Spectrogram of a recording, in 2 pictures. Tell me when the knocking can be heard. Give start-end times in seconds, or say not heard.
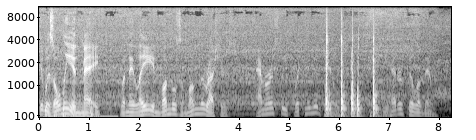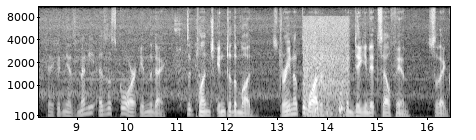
0.1-1.6, 5.7-6.8, 13.5-14.5.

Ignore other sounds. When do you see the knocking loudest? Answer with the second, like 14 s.
6 s.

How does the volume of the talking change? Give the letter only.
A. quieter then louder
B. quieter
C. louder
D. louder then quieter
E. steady
A.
